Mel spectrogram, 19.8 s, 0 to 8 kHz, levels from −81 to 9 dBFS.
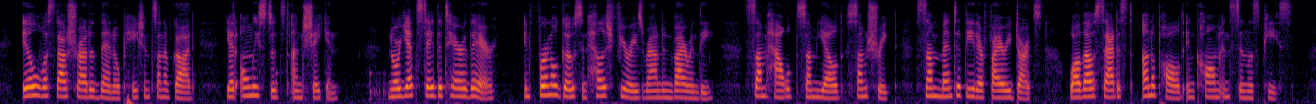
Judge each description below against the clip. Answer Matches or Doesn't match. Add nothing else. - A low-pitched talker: Doesn't match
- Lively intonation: Doesn't match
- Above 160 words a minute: Doesn't match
